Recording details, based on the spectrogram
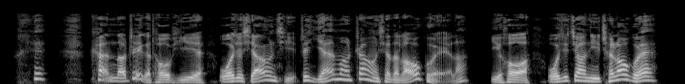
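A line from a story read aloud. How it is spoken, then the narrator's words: Teasing laughter. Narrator (Chinese): 赵光嬉笑道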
